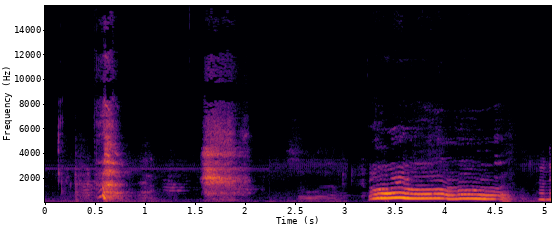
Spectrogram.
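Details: Husky named Key, indoors, vocally demanding churros he is trying for the first time. After two short bursts of a woman's speech comes a loud, drawn-out, wavering moan of about one and a half seconds, then the start of another note.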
